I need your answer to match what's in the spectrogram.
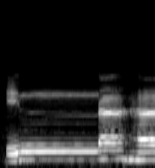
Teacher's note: حمزہ کو نون سے ملائیں گے کیونکہ نون پر تشدید ہے۔ تشدید ہونے کی وجہ سے نون میں غنہ کیا جائے گا یعنی ناک میں آواز کو لے کر جائیں گے۔ ہاں کو صاف کر کے ادا کرنا ہے۔ · ہاں کے بعد الف مدہ ہونے کی وجہ سے ہاں کو ایک الف کی مقدار کھینچیں گے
